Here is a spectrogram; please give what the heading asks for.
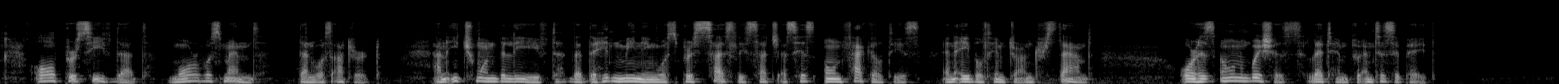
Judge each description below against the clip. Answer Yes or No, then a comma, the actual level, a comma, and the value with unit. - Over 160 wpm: No, average, 140 wpm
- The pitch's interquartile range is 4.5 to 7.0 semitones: No, average, 3.7 semitones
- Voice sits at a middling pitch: No, low, 125 Hz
